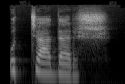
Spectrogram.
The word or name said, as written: उच्चादर्श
